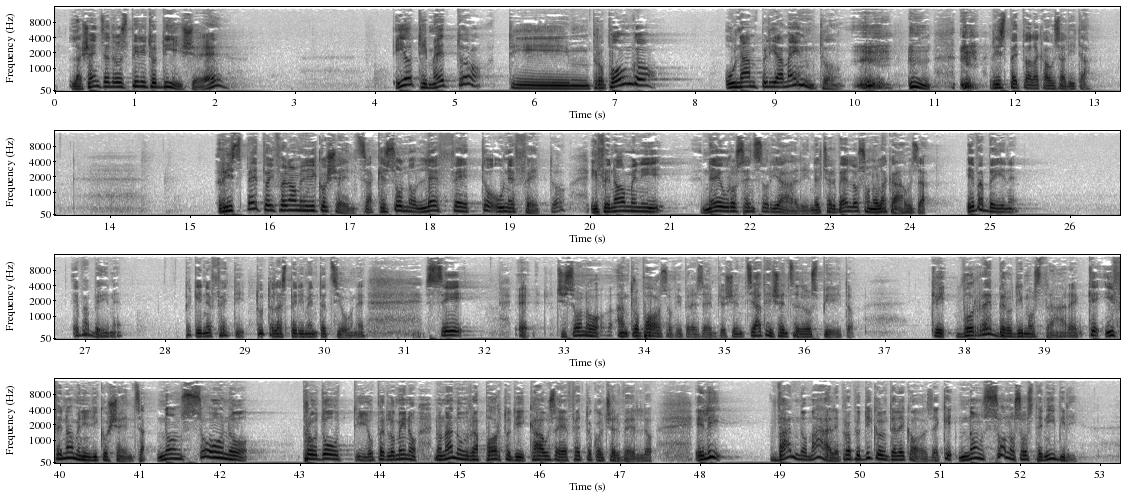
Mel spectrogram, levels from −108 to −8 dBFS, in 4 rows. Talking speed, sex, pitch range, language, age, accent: 105 wpm, male, 135-195 Hz, Italian, 60-79, native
